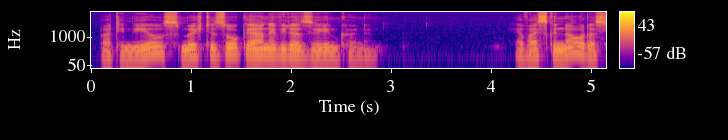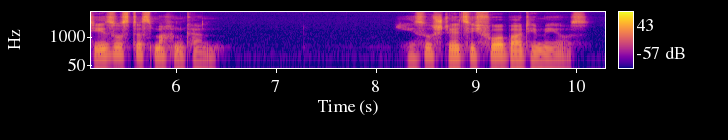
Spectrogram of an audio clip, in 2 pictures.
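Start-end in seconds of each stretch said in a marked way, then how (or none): none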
